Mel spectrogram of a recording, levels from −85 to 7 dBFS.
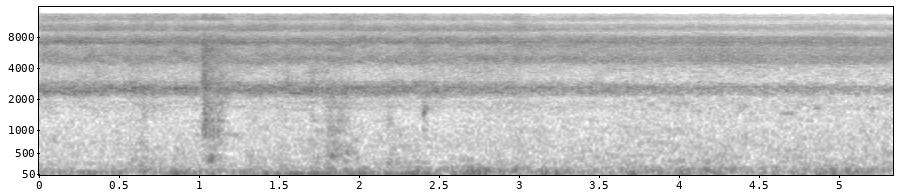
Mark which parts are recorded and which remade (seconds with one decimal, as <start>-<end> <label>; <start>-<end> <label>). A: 0.0-3.6 remade; 3.6-5.3 recorded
